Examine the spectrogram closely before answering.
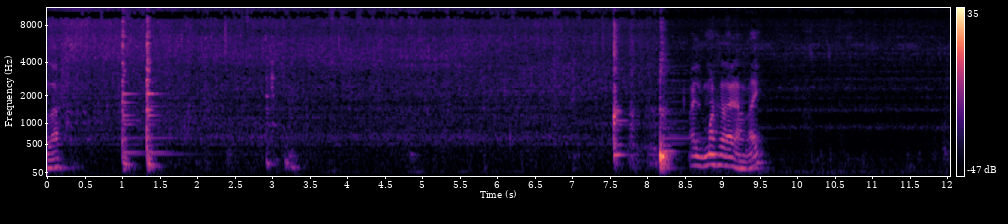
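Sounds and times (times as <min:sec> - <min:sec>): potatoes sizzling in oil: 0:00.0 - 0:12.0
spoon knocking against pan: 0:01.0 - 0:01.8, 0:07.6 - 0:08.5.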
